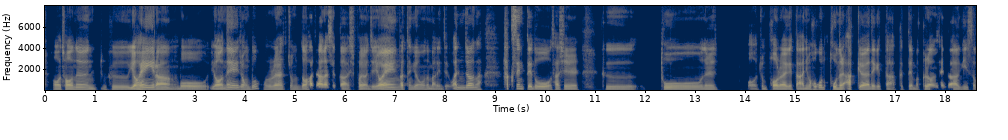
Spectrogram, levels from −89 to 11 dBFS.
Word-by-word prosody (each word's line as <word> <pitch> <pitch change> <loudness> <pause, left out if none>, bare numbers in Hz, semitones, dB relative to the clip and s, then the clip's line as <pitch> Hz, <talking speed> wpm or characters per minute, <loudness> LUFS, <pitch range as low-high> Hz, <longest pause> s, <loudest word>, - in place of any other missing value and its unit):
어 115 +1 -1
저는 125 -3 +1
좀 110 - -18
그 110 -1 -5
여행이랑 115 - +5
뭐 95 0 -3
연애 135 +12 +3
정도를 130 - -3
좀 125 -2 -11
더 120 -1 +2
하지 130 +2 +1
않았을까 95 -2 +2
싶어요. 90 - -1
인제 90 0 -4
여행 140 +6 +6
같은 130 -1 -2
경우는 120 -1 -6
막 85 -2 -5
인제 90 0 -12
완전 165 -1 +1 0.5
학생 185 -1 +1
때도 105 - 0
사실 105 -3 -3 0.4
그 95 -3 -8 0.5
'돈을 110 +1 -3 0.6
어 95 - -9
좀 105 - -13
벌어야겠다.' 100 -1 +2
아니면 105 +1 0
혹은 140 +4 -1
'돈을 125 0 +2
아껴야 125 -2 +2
되겠다.' 95 -5 -4
그때 - - -6
막 90 -2 -11
그런 120 +2 0
생각이 110 -5 -1
있어 85 - -6
115 Hz, 255 characters per minute, -25 LUFS, 100-125 Hz, 0.6 s, 여행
